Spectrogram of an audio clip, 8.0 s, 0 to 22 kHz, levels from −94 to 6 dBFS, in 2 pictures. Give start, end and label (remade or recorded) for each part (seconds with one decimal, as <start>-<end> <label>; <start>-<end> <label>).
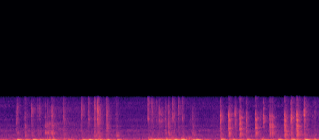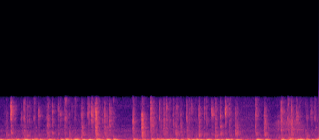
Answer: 0.0-0.6 recorded; 0.6-2.9 remade; 2.9-8.0 recorded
